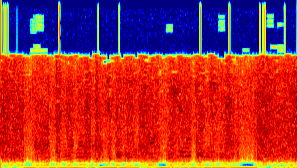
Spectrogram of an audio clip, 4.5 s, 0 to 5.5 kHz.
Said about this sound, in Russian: Вот не слышу тебя, МС, у него там помеха больше 9 баллов. Ну, в городе живет, в центре, около радиочастотного центра.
